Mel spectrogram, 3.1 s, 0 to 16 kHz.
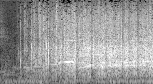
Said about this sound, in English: Just a closing four for Tiger Woods, 78 and 75, but that is not going to stop the rapturous applause. That went for a good minute and a half.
